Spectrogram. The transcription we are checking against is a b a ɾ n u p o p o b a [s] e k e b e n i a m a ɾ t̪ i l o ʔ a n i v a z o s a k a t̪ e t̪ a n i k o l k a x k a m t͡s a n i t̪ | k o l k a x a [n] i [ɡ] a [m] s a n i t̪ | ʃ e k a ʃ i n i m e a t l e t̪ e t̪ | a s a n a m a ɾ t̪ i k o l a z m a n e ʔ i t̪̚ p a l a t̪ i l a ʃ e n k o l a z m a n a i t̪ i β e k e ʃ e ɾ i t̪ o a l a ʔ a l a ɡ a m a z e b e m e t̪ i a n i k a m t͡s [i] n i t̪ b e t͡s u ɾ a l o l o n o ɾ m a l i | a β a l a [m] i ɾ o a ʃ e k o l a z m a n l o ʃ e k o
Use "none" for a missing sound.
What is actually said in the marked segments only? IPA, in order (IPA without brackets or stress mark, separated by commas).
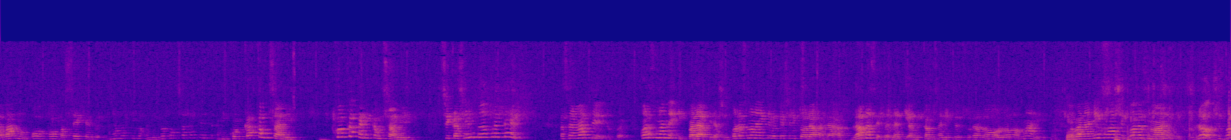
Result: s, n, k, m, a, n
